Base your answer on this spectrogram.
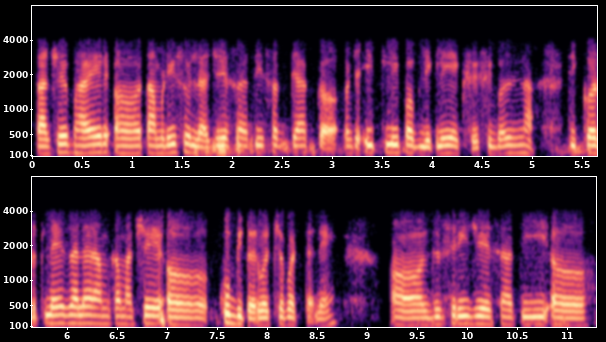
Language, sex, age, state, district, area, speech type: Goan Konkani, male, 18-30, Goa, Bardez, rural, conversation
